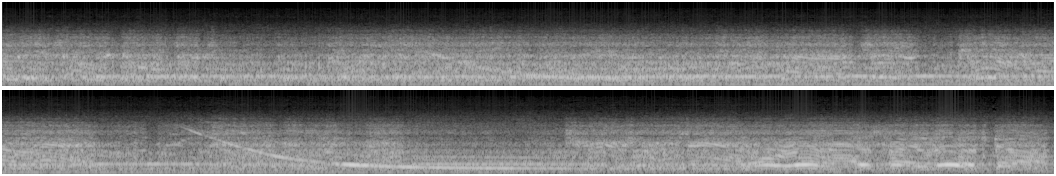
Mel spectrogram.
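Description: Galaxy CB radio's receiver audio: a busy channel of garbled, overlapping distant stations under static, with a steady whistle. About six seconds in, a heterodyne whistle slides down in pitch.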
